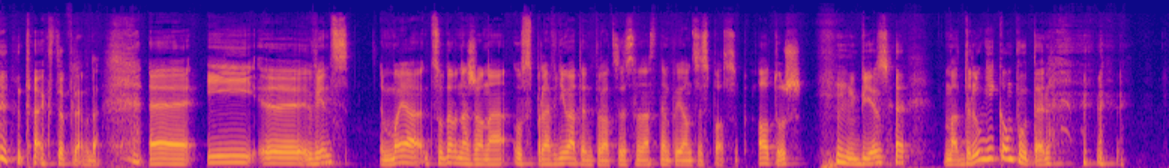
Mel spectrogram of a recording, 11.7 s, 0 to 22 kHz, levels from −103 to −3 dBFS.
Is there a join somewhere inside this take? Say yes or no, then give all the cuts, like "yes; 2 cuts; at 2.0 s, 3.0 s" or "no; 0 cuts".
no; 0 cuts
